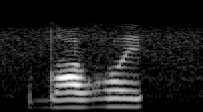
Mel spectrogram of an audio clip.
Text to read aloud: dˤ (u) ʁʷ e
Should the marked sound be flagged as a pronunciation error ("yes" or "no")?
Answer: yes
